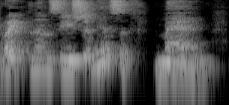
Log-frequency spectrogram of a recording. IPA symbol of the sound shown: mən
